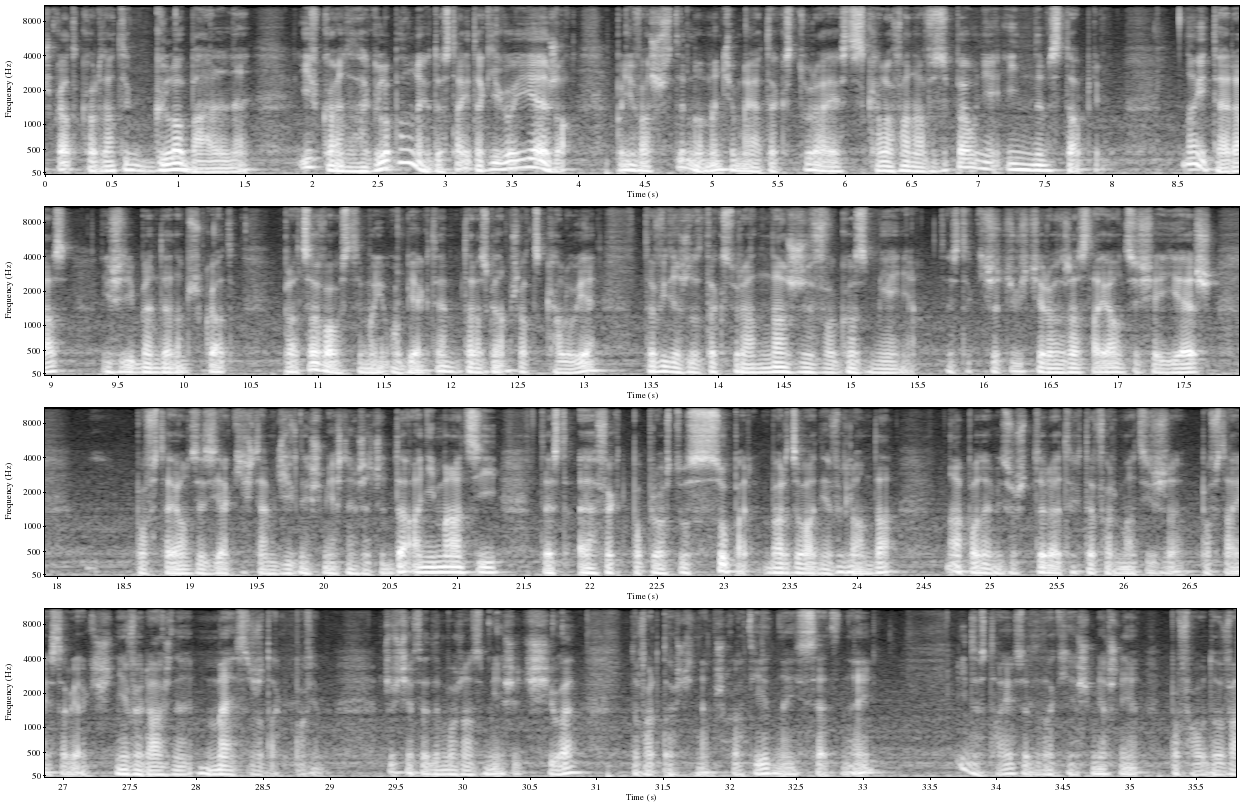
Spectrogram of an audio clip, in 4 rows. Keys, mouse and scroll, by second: 1.2-2.8 middle drag, 3.7-7.4 middle drag, 8.2 s, 10.8-13.7 middle drag, 12.4 s, 27.7-29.6 drag, 30.1-32.1 drag, 34.8-35.8 middle drag.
